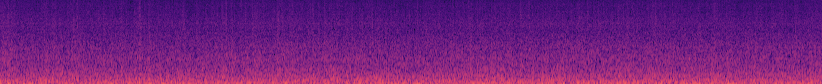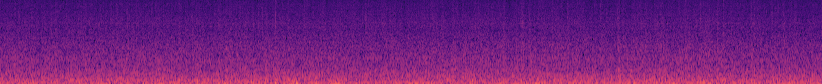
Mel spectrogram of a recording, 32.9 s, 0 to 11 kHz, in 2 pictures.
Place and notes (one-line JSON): {"title": "Reading, UK - mill race ...", "date": "2021-11-05 18:30:00", "description": "mill race ... the old mill ... dpa 4060s clipped to bag to zoom h5 ... on the walkway above the sluices ...", "latitude": "51.39", "longitude": "-1.15", "altitude": "58", "timezone": "Europe/London"}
